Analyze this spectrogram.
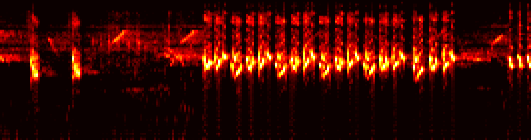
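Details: Trucukan, the Yellow-vented bulbul, in a long rapid fighting song used as a lure: two sharp chirps, then an unbroken fast chattering trill of paired bubbly notes for over two seconds, ending in quick chirps.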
